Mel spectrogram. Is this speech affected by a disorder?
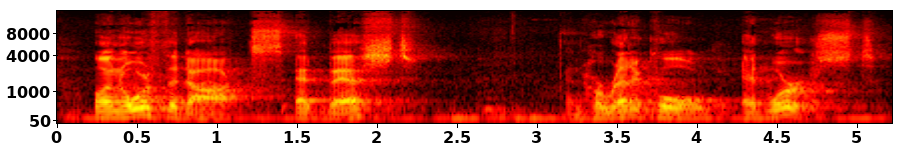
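No.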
